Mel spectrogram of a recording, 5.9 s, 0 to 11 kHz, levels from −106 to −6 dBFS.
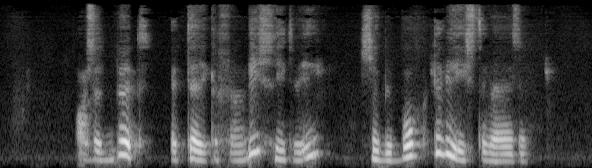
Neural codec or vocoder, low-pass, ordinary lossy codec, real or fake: codec, 44.1 kHz, 2.6 kbps, DAC; 9.9 kHz; MP3, 64 kbps; fake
